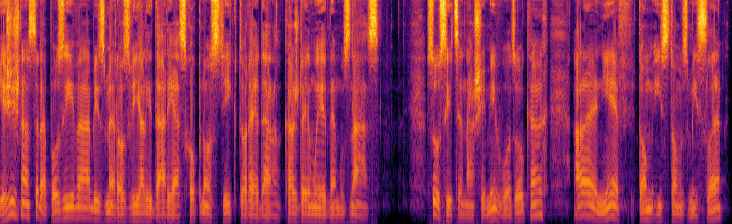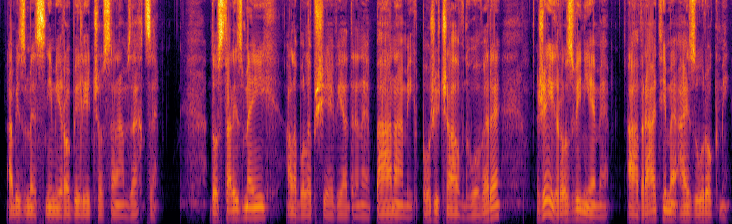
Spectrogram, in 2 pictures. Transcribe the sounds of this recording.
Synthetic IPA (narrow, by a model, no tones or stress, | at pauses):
jɛʒiʒnaːst̪ɛd̪apɔziːʋaabizmɛɾɔzʋiːjalid̪aɾiasxɔpnɔscikt̪ɔɾɛːd̪alkaʒd̪ɛːmujɛd̪nɛmuznaːs | suːsiːt͡sɛnaʃimivʊɔd͡zɔʊkaːɣalɛɲɪɛft̪ɔmist̪ɔmzmislɛ | ʔa̰bizmɛsɲimiɾɔbilit͡ʃɔsanaːmzaxt͡sɛ | d̪̥ɔst̪alizmɛiɣa̰lɛbɔlɛpʃɪɛʋiad̪ɾɛnɛːpaːnaːmixpɔʒit͡ʃalvd̪ʊɔʋɛɾɛ | ʒɛiɣɾɔzʋiɲɪɛmɛ | aʋɾaːcimɛʔajzuːɾɔkmi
